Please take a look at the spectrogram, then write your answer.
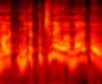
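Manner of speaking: fast, high, mock brave bravado.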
